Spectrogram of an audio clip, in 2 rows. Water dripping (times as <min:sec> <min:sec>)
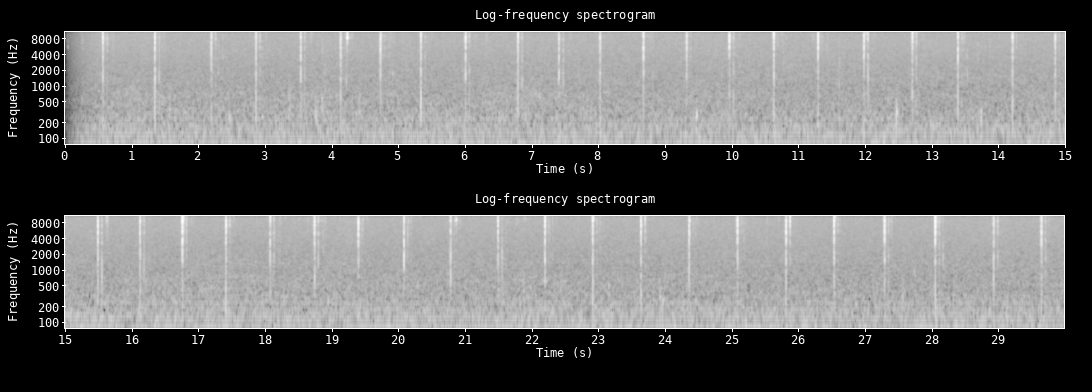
0:02.2 0:20.2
